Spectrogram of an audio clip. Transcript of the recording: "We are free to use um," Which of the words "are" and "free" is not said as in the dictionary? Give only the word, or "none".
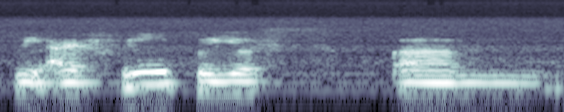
none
